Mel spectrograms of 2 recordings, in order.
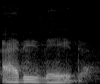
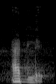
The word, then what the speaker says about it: Adelaide: See, they don't pronounce vowels there, so you cannot say 'A-dee-laide'. Adelaide. The 'e' is silent, they don't say the vowels.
